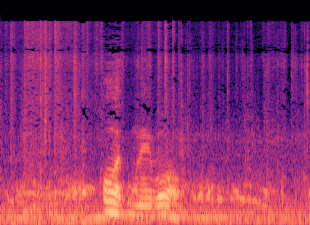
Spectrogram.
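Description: Elite rock doves coo in two short throaty rolls close by, with someone talking softly under and around them.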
